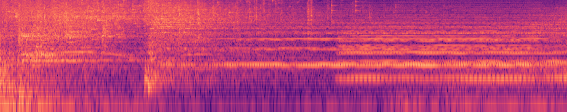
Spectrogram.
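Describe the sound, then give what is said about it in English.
A bomb explodes with a sudden loud blast, glass shattering and crashing as a nearby store window is smashed, then a high, steady ringing hum lingers for several seconds afterward. No one speaks. “As the bomb exploded, Ernest jumped inside the smashed window of a nearby store.”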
